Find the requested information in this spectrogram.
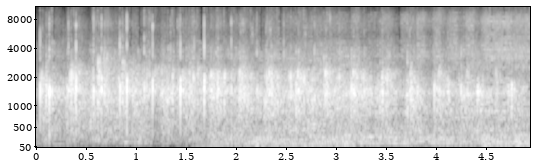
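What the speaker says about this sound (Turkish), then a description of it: "alkışlarınızla sahneye davet ediyorum efendim" Audience applause at a construction company's project launch ceremony as guests are invited on stage, a full, steady burst of many hands clapping at a fairly loud, even level.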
